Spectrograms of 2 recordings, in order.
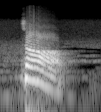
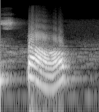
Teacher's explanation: The word stop is pronounced with no puff of air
